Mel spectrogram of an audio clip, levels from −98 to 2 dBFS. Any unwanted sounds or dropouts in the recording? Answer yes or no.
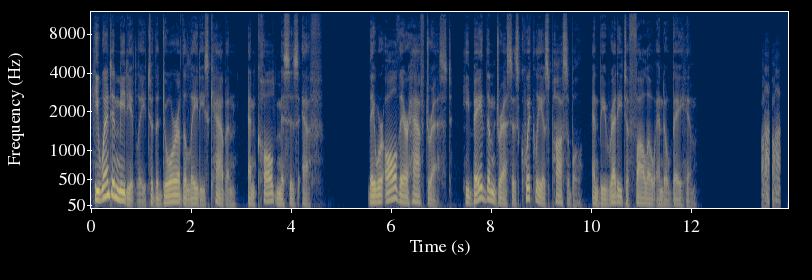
yes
